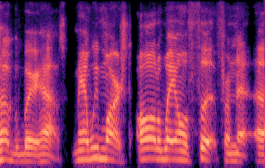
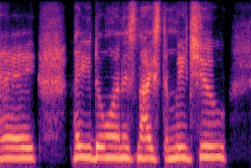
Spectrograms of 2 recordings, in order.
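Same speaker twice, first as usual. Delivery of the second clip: mock friendly, put-on nice tone, pitched higher; 6 semitones higher than usual. Retelling how foster parents first greet a child: imitating someone being nice. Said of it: "they're all nice to you".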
